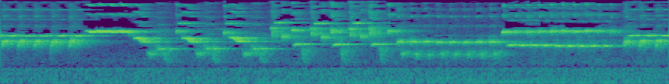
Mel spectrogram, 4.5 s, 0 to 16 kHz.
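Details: Champion Spanish timbrado song canary, a pair-category winner named best original timbrado at the 2018 Brazilian ornithology championship: continuous high, metallic song of rapid rolling trills and sliding notes that shift between pitches, with a steady background hiss.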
